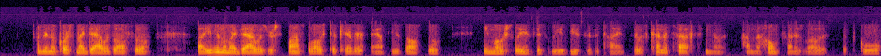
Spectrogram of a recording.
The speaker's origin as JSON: {"language": "English", "town": "Willits", "region": "California", "country": "United States", "lives_now": "Elk Grove, United States", "said": "Danny, I come from a little town called Willits, California, and it's about, I'd say, 3 hours northwest of the Sacramento area where I live today."}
